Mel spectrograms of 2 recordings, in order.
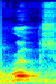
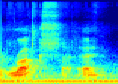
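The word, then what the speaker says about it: Ruhks: You're reading about the Ruks, which is spelled R-U-H-K-S, or Rux. Depends on how you want like it.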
